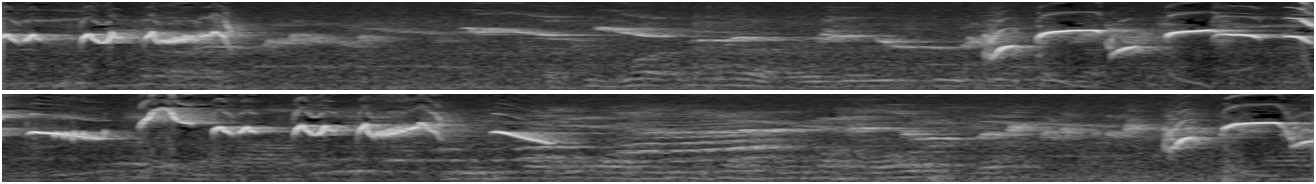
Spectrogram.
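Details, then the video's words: Oriental magpie-robin in vigorous lure song: a long, varied medley of whistles, quick chatters and sharply rising or falling notes, delivered in rapid bursts with brief gaps. "Pancingan Kacer Gacor"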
